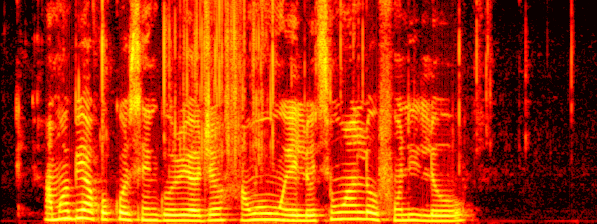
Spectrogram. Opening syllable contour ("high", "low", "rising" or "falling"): low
